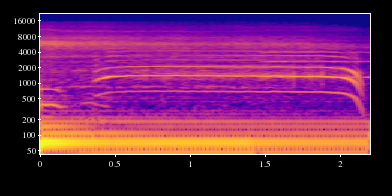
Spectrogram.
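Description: Cartoon soundtrack: background music under one long, high, held note that swoops up at its start and drops away sharply at its end, like a cartoon cry or sound effect.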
